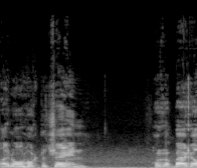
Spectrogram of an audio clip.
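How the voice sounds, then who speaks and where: A man with an American accent speaks at a fairly high pitch. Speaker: retired farmer. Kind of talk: interview answer.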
